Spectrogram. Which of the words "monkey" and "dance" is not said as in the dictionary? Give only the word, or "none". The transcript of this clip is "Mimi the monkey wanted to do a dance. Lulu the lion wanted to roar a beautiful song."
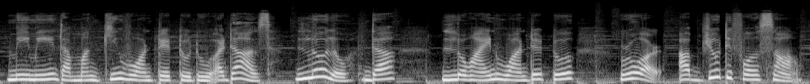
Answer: dance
